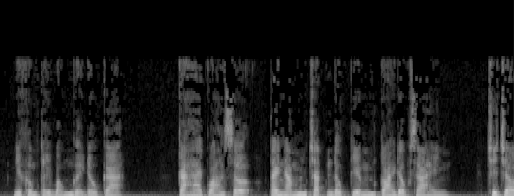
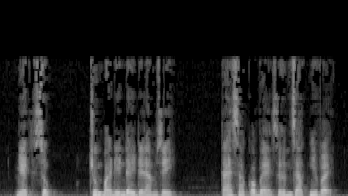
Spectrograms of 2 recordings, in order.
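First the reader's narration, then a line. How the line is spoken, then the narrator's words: Old man's loud bark. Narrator (Vietnamese): Lão già quát lớn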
